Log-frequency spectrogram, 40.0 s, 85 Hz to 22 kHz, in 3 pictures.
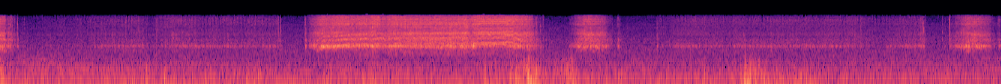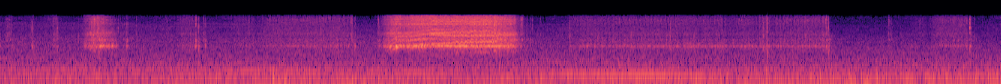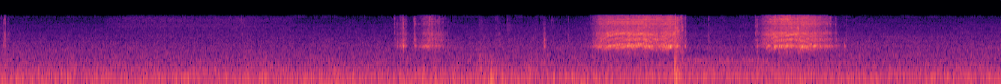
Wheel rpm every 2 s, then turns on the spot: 20, 10, 120, 80, 10, 20, 20, 20, 20, 100, 30, 20, 10, 0, 0, 0, 0, 60, 40, 0.
0-2 8-12 14-18 20-24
